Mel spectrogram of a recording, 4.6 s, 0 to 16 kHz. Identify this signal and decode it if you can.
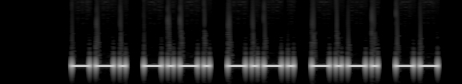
Morse code, heard as a keyed tone, about 20 wpm, 700 Hz. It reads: GCCCM
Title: Code Groups - 5 Letters - 20wpm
